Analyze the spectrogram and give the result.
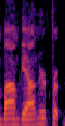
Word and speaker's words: Baumgartner: Hi, it's Brian Baumgartner.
